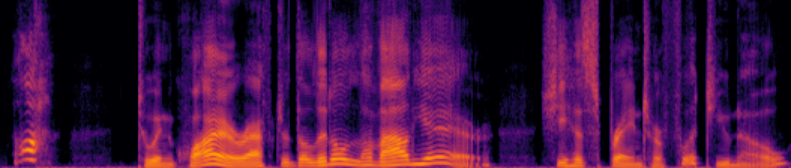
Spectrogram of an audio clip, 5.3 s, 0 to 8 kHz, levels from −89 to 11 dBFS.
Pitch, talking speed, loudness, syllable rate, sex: 160 Hz, 170 wpm, -18 LUFS, 5.1 syllables/s, male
